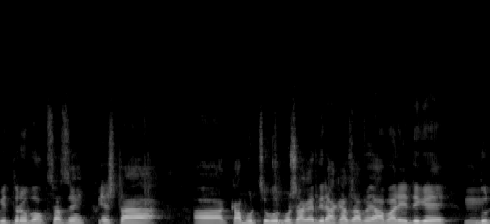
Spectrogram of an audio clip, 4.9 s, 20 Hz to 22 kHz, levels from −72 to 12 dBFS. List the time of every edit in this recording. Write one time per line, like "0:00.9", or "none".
0:00.9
